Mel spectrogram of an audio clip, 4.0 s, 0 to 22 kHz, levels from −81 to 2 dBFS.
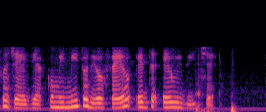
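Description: Nothing's actually wrong here: it's speech carried over ordinary G.711 telephone coding, so the top end stops around 3.8 kHz the way a landline call does, and that narrow band is simply how the format sounds rather than a problem.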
